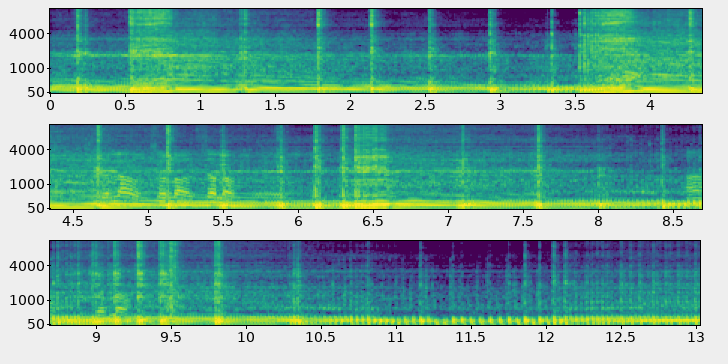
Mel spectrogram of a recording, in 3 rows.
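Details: Yamaha RX100 two-stroke after a hard morning cold start following heavy rain: rough crackle catches and rises and falls in quick throttle blips, pitch sweeping up each time; now starts and revs.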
